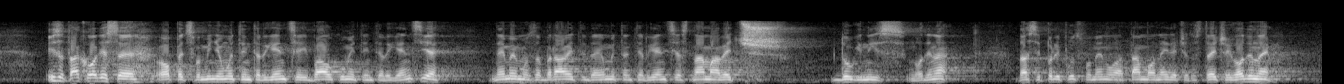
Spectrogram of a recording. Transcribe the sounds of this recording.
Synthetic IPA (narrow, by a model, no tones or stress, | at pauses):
ist̪o̞t̪akooʋd̪jese̞o̞pet̪spo̞miɲujoumjet̪neint̪e̞liɡe̞nt̪sijeibalkuumje̞t̪neint̪e̞liɡe̞nt̪sije̞ | ne̞mojemo̞zaboɾaːʋit̪id̪ajeumjet̪naint̪eliɡe̞nt̪sijasnamaʋe̞t͡ɕ | d̪uɡiniːz̥ɡo̞d̪ina | d̪asepr̩ʋipuːt̪spo̞me̞ːnulˠat̪amo̞neɡd̪et͡ʃet̪ost̪ɾe̞t͡ɕeɡo̞d̪ine̞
